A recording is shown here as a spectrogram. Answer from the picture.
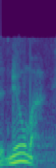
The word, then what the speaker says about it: pneuma: 希腊文用的那个叫做 pneuma，英文念是 P 不发音就是 pneuma，否则是 P-N-E-U-M-A pneuma。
